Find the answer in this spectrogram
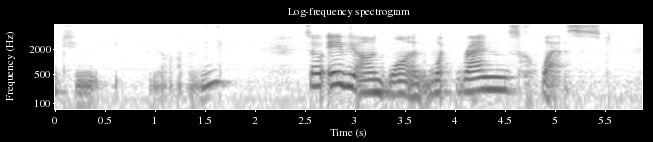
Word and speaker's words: Rhen's: you so Avion one Ren's Quest I believe the H is silent so let's just run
